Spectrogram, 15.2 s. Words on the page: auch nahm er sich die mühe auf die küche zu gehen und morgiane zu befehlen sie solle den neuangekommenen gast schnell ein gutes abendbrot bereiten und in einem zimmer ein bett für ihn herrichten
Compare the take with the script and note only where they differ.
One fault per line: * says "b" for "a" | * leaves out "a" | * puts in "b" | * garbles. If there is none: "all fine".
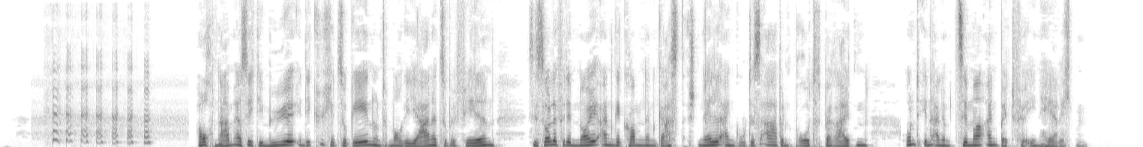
* says "in" for "auf"
* puts in "für"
